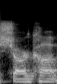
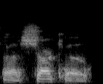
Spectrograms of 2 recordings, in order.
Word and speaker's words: Charcot: it right is it shot Marie tooth disease is that how you pronounce it a close shco it's named after a french guy that discovered it so okay so shco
